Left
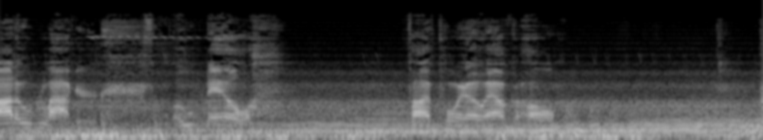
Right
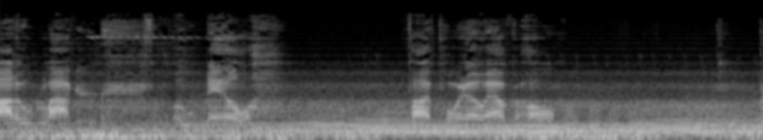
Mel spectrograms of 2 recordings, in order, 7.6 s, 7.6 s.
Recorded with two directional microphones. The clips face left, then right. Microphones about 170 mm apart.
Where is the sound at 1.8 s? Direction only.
15° right (ahead or behind).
